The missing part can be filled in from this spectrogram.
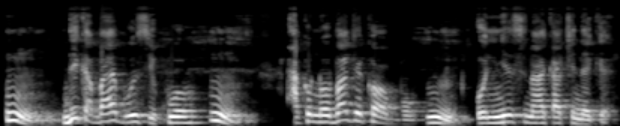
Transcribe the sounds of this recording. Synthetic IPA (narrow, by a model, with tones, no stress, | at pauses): m̩˦˨dɪ˦ka˨ba˨˦ɪ˦bʊ˨e˦si˨kʷu˦o˦m̩˦˨ | a˨kʊ˨nʊ˨ba˦d͡ʒe˦kɔ˨bʊ˨n̩˦˨o˨˦ɲe˦si˦na˦ka˦t͡ʃi˦ne˦kḛ˨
